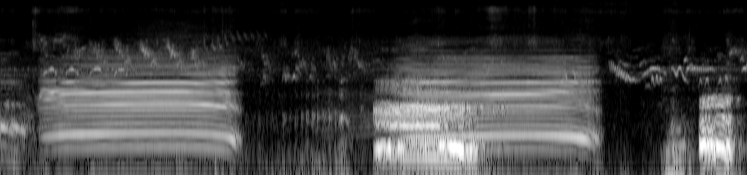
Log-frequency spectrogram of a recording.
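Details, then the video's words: Tame cattle marching as a herd toward the pasture; two long, steady moos of about one and a half seconds each, followed by a short higher bleat, birds chirping behind. "A Herd of Cows Marching Toward the Pasture, the Sounds of Tame Cattle"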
